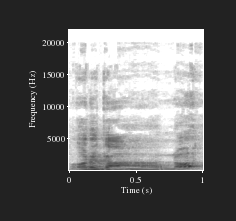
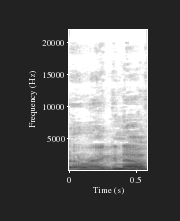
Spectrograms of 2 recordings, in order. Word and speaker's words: oregano: And then I have oregano, I guess if you pronounce it that way, but oregano for us in California and the rest of America, oregano.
